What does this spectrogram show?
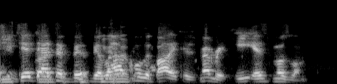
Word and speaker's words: Coulibaly: By the way, it's pronounced Coulibaly.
